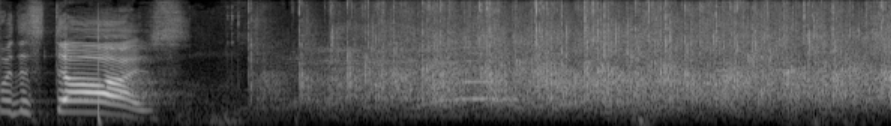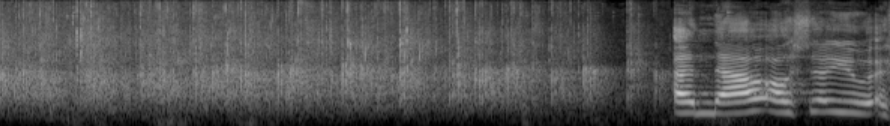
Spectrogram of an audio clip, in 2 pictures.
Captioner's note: applause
